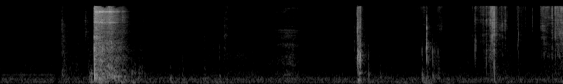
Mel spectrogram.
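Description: Half-dollar coins clinking and clicking as they are handled: a short clatter about a second in, then a few separate sharp clicks.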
